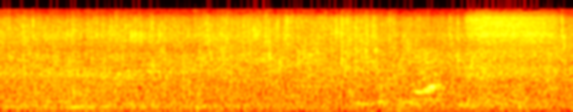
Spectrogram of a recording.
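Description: Cold water flowing steadily in the blue town of Chefchaouen, a constant broadband rush close by that swells louder near the end, with faint background voices.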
